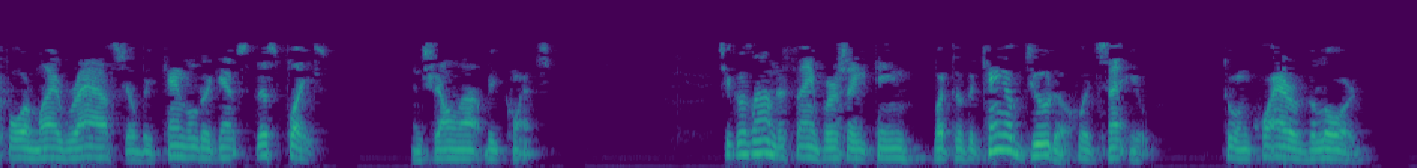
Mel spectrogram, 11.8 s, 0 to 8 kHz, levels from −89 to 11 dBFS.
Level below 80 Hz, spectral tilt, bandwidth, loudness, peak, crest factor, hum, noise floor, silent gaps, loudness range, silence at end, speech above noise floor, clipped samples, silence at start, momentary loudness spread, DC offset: -68 dBFS; -3 dB/octave; 3.9 kHz; -33 LUFS; -14 dBFS; 20 dB; none; -87 dBFS; 2.82-2.93 s, 4.70-4.88 s; 6 LU; 0.45 s; 54 dB; under 0.1%; 0 s; 12 LU; under 0.1%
